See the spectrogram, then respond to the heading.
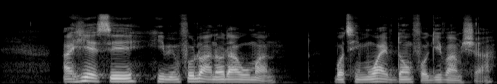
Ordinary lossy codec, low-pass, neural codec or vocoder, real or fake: none; 10.8 kHz; none; real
